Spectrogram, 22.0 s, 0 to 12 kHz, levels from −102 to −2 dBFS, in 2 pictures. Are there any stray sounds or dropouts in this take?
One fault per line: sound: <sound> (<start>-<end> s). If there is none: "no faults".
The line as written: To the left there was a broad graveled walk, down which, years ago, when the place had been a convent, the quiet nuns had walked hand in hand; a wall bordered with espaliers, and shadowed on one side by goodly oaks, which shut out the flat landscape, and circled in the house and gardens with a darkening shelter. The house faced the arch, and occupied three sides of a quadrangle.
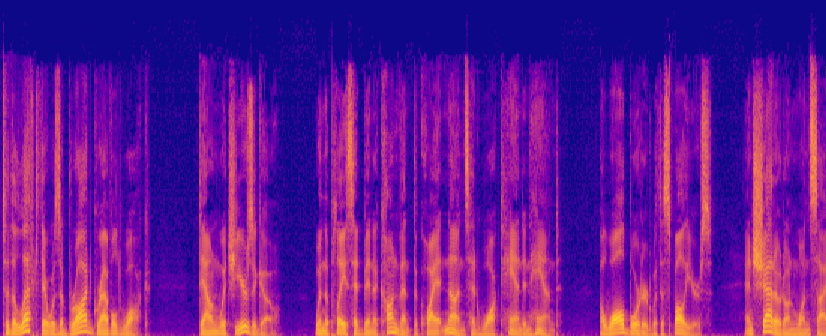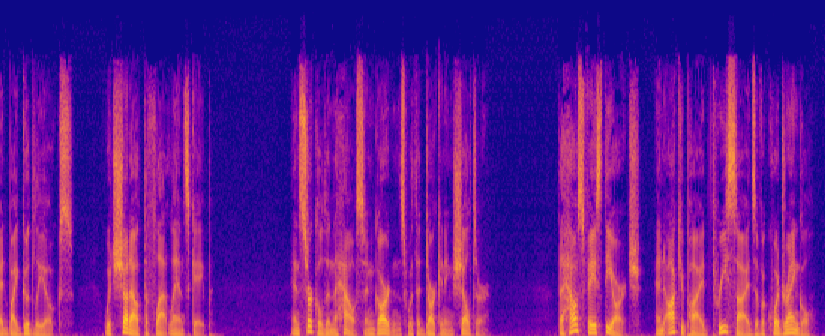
no faults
